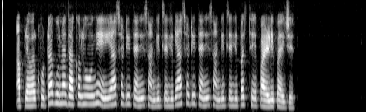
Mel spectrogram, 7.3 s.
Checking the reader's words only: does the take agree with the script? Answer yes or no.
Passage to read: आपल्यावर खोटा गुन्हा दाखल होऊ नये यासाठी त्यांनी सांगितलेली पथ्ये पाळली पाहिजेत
no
